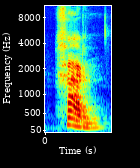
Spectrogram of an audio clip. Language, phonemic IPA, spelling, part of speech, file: Dutch, /ˈɣaːrə(n)/, garen, noun / verb, Nl-garen.ogg
- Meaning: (noun) yarn, thread; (verb) 1. to make/become ready (cooked) 2. to collect, to gather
